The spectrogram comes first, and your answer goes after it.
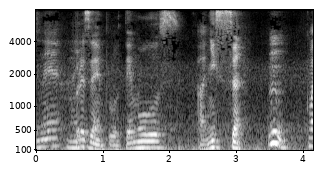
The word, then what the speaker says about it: Nissan: vai aasal ses entende não é Nissan mas Nissan Nissan Nissan o som de um ocupa o mesmo espaço de uma sílaba então s é uma sílaba perfeito é uma característica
